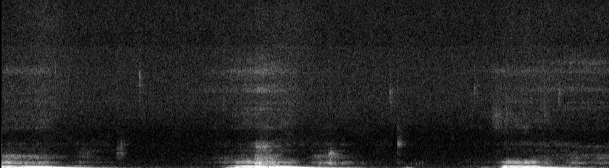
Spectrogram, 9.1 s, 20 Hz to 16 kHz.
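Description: Three slow, deep, rumbling snores, each rising and fading, with quiet pauses between them, about 15 breaths a minute.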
